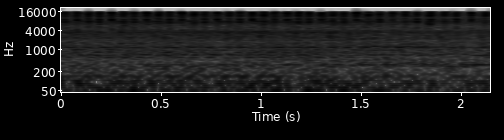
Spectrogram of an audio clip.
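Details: Mitsubishi Mirage three-cylinder at idle: uneven shaky stumbling beat with irregular popping and strong vibration; cylinder 1 misfire, injector, ignition coil or spark plug suspected, unconfirmed.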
